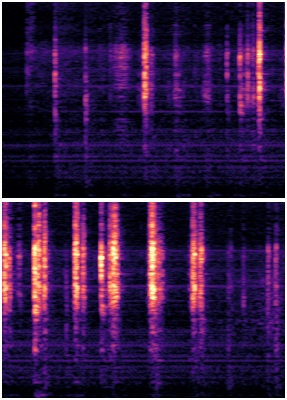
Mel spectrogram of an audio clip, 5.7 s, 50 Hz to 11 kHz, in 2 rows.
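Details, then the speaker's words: Early-2000s JVC HR-DVS2 S-VHS/miniDV combo, miniDV cassette inserted: sharp, uneven ticks two or three times a second over near silence. The heads make an odd noise; owner suspects a head-area part, unconfirmed. "c'est marrant les têtes elles font un bruit bizarre"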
